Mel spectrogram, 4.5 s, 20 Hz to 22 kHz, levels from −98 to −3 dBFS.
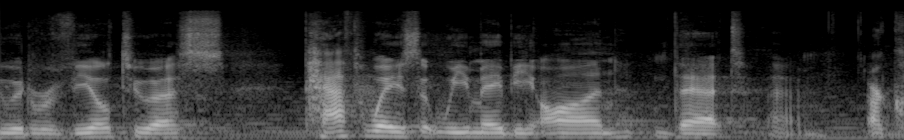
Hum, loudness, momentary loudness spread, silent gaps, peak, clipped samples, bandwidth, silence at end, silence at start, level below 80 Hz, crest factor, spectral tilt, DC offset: none; -36 LUFS; 13 LU; none; -18 dBFS; under 0.1%; 16 kHz; 0 s; 0 s; -72 dBFS; 20 dB; -5 dB/octave; under 0.1%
